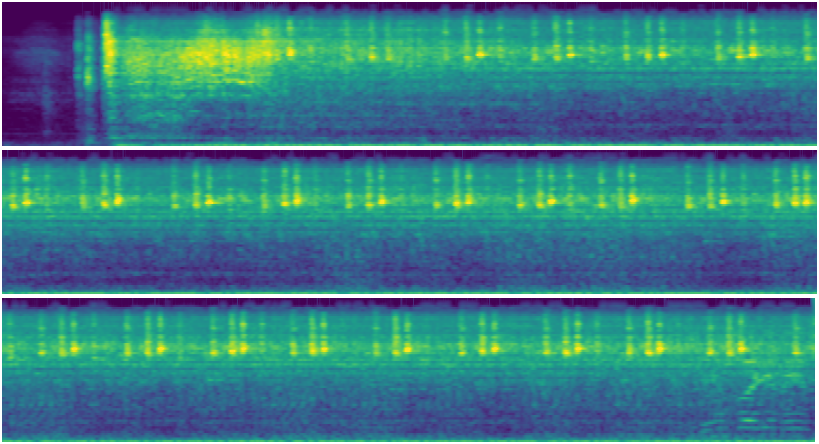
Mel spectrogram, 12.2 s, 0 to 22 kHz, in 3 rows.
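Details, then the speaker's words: Chevy van with untested Craigslist small-block 350 V8, first start, distributor timing just advanced slightly: catches after short crank, runs low, heavy and uneven, barely running, odd chirp. Owner suspects it needs more timing; unconfirmed, timing light next. "needs more timing I don't know what that chirp is weird so before we go any further let's drag out the timing light"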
